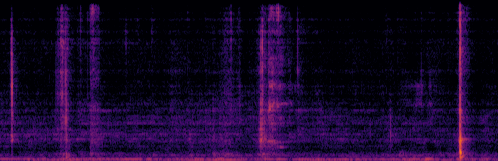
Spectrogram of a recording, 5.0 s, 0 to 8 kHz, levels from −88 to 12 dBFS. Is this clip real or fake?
fake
